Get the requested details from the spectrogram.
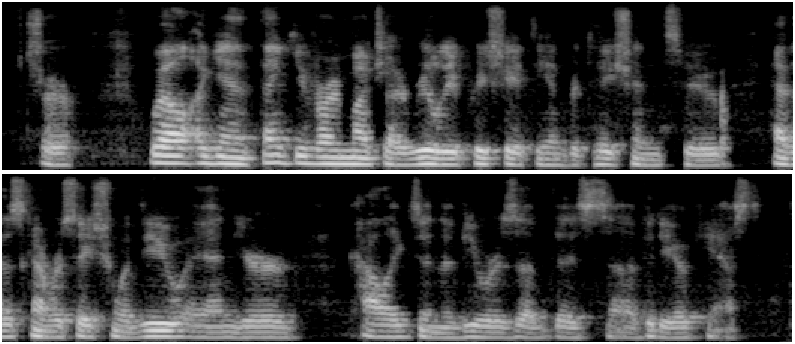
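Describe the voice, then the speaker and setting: The man's voice is somewhat breathy and fairly low in pitch, with fairly even intonation. He keeps a moderate pace, with big swings in loudness. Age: 60s. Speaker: retired law professor and mediator. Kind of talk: interview conversation.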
